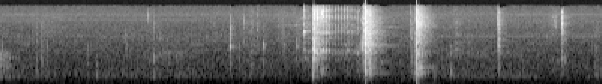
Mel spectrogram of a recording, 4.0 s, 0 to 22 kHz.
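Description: The hinged film door of a Ricoh KR-5 35 mm SLR being swung shut: a brief scrape about halfway through, then two sharp snaps about a third of a second apart as it latches, with a few light handling ticks before and after.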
